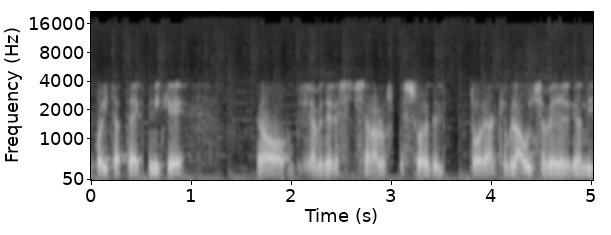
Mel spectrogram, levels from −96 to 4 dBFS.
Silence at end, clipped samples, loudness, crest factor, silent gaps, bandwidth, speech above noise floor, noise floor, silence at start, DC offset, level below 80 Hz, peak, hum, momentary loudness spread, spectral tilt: 0 s; under 0.1%; -23 LUFS; 18 dB; none; 18 kHz; 27 dB; -49 dBFS; 0 s; under 0.1%; -52 dBFS; -6 dBFS; none; 5 LU; -6.5 dB/octave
